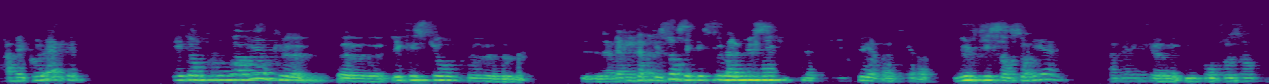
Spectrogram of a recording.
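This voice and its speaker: Distant, high-pitched male lecturer. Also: warm tone. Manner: explanatory, quizzes the audience. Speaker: lecturer in cognitive psychology. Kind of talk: conference talk. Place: lecture hall. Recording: roomy, distant, dull.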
